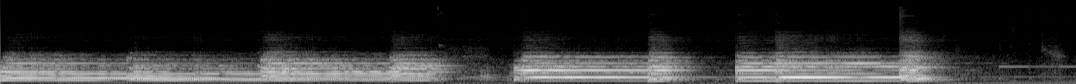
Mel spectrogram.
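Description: Electric guitar played through the Pedal Pi's digital reverb effect: about four strummed chords, each left to ring out for a second or two before the next.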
